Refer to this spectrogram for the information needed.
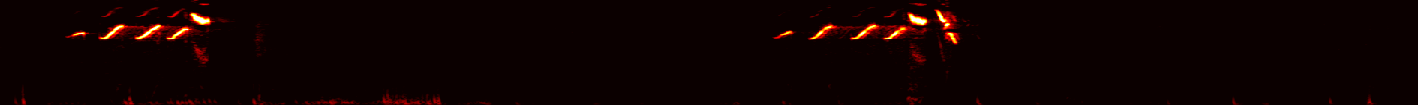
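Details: Double-collared seedeater (coleiro) in the morning, giving two short bursts of song about five seconds apart, each a run of rapid rising whistles ending in a sharp higher note, with quiet clicks and taps between.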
